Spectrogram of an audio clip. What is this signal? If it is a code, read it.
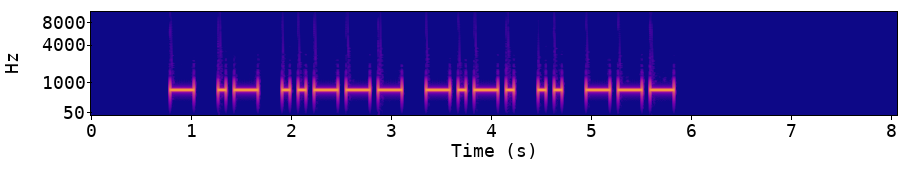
Morse code, heard as a keyed tone, about 15 wpm, 700 Hz. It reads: TA2CIO
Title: DXCC-100 Call Signs - 6 Characters - 15wpm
